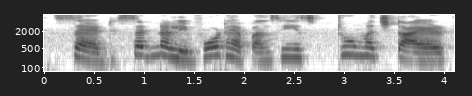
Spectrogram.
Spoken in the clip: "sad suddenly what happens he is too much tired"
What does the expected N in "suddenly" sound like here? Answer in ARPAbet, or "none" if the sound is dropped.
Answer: none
